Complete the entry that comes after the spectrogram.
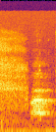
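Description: A single short bark from the neighbours' dog, heard through thin walls, sounds in the background, faint, rising briefly over a steady low noise with no talking.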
